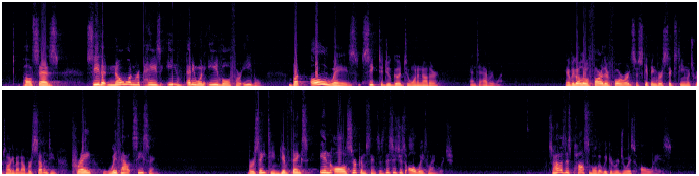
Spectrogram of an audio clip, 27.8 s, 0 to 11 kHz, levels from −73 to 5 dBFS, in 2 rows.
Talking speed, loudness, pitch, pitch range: 145 wpm, -14 LUFS, 190 Hz, 155-225 Hz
